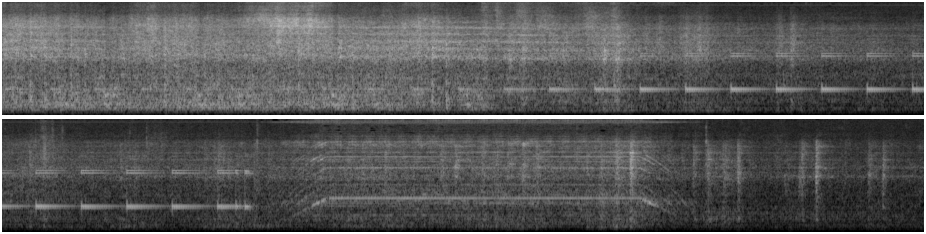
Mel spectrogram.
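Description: Loud rumble of a train running close by, then a railway warning bell dinging about twice a second for several seconds, then one long train horn blast held for about three and a half seconds, rising at its start and dropping at its end, before a quieter rumble.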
